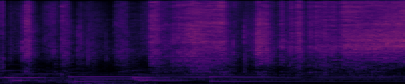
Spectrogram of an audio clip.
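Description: Wrapping paper rustling and rubbing as a large sheet is handled and smoothed, louder in the second half, over soft background music.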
